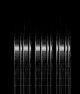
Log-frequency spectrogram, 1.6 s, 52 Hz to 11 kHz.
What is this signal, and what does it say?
Morse code, heard as a keyed tone, about 40 wpm, 700 Hz. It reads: CZL
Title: USA Call Sign Postfixes - 3 Letters 40wpm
